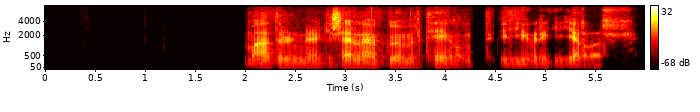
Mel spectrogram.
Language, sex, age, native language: Icelandic, male, 30-39, Icelandic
